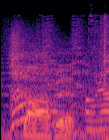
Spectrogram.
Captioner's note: gasping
